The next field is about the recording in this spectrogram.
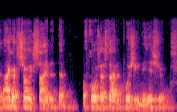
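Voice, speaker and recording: A man at medium pitch, somewhat breathy, with fairly even intonation and a fairly quick pace. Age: 60s. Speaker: father in a support group. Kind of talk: testimony.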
